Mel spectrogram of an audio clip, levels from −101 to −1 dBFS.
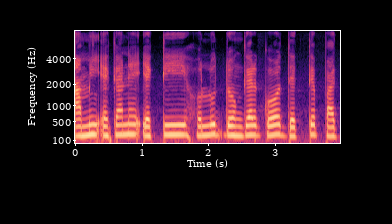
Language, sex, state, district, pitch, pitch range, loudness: Bengali, female, Assam, Hailakandi, 205 Hz, 190-210 Hz, -14 LUFS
